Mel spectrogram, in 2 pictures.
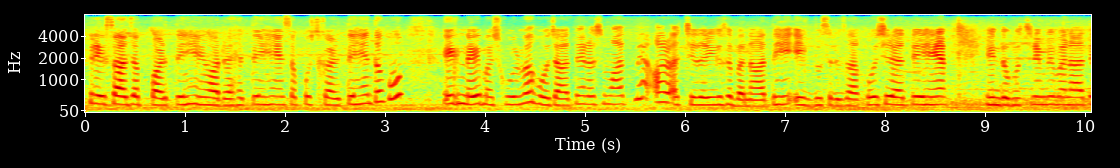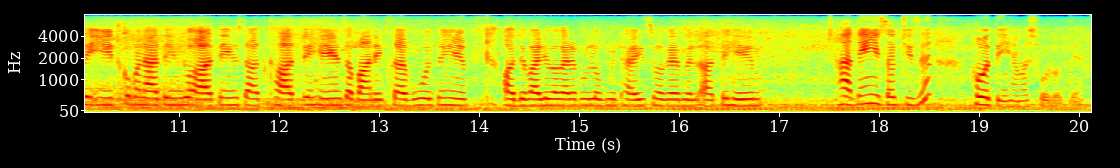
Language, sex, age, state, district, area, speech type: Urdu, female, 18-30, Uttar Pradesh, Aligarh, urban, spontaneous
